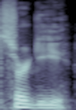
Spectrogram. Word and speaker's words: Sergey: Oh, that's a hard G? – Sergey.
